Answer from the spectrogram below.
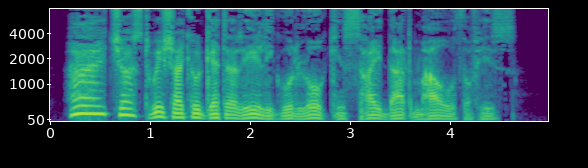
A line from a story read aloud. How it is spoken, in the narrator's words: said wistfully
